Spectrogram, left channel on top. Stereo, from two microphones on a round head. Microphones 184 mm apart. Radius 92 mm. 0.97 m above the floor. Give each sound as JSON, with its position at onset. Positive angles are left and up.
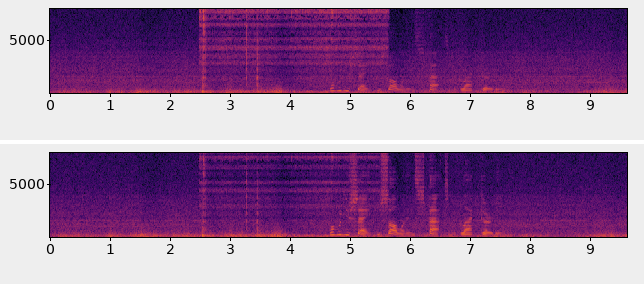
{"t": 2.5, "sound": "a running tap", "side_deg": 45}
{"t": 4.7, "sound": "a man speaking", "side_deg": -50}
